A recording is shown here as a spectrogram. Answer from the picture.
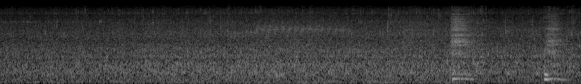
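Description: The water of a small stream rushes by in a steady, continuous flow at moderate volume, with two brief splashy bursts near the end and no voices.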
